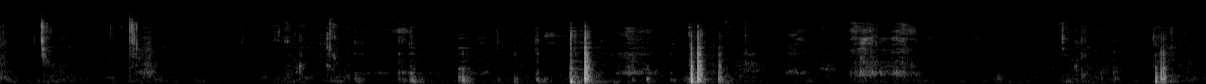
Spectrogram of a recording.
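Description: Eating by hand: chewing of rice and vegetables, with wet mouth sounds and fingers mixing rice on the plates. A few sharp clicks stand out, the loudest about six, seven and eleven and a half seconds in.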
